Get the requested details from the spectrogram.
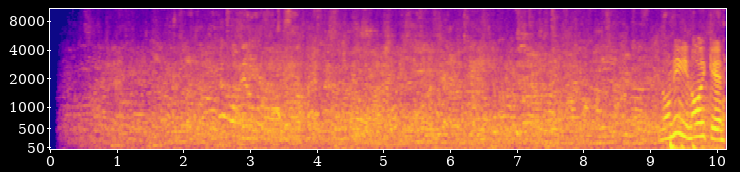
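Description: A large audience murmurs and chatters in an echoing hall.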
